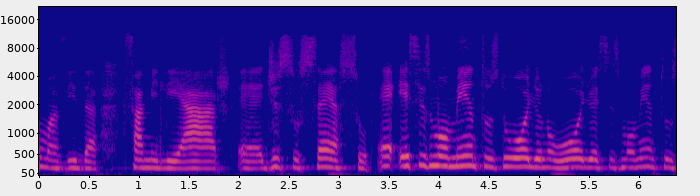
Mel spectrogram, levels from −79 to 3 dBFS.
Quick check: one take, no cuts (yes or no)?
no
